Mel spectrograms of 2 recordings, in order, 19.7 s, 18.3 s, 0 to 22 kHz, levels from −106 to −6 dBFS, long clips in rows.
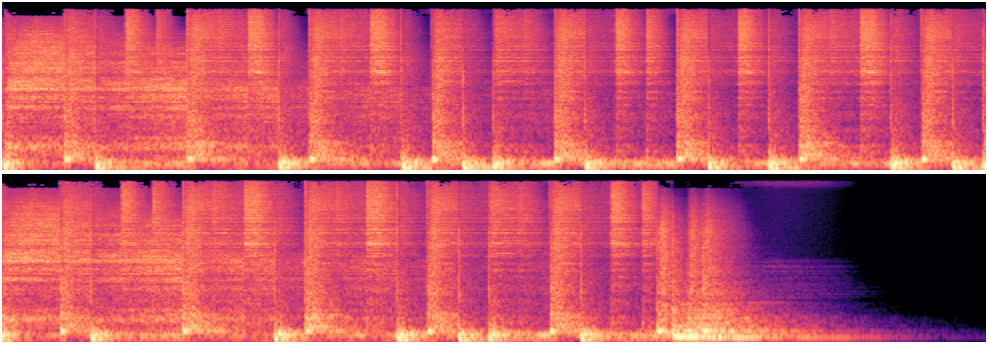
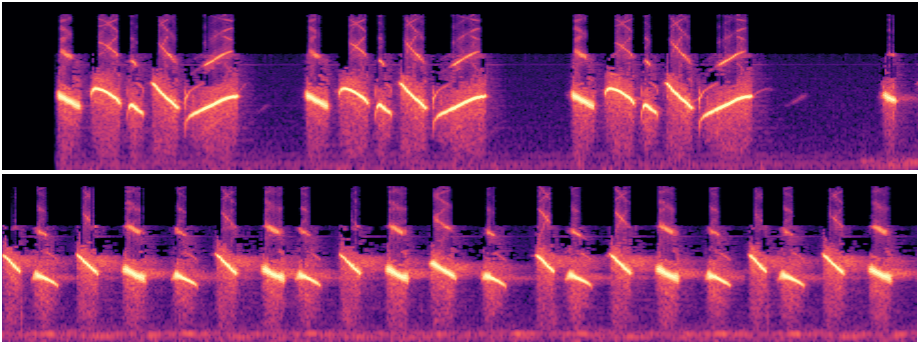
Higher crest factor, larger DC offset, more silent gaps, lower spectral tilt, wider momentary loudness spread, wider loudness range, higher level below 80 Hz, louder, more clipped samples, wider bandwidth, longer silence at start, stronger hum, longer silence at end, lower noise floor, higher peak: first, 14 dB vs 8 dB; neither; neither; first, -3.5 dB/octave vs 4.5 dB/octave; about the same, 6 LU vs 5 LU; about the same, 2 LU vs 2 LU; first, -20 dBFS vs -62 dBFS; second, -13 LUFS vs -4 LUFS; neither; first, 19.5 kHz vs 16.5 kHz; second, 0 s vs 0.55 s; neither; first, 1.45 s vs 0.25 s; first, -74 dBFS vs -62 dBFS; about the same, 0 dBFS vs 0 dBFS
